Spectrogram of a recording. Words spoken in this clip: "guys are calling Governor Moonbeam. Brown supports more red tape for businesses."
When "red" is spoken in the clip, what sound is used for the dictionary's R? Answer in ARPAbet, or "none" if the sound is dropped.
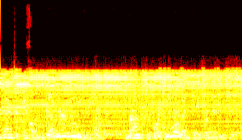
L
